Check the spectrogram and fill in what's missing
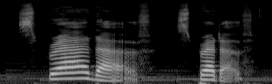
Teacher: Here we got a linking sound between spread and of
